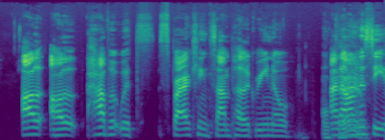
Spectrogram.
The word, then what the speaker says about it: San Pellegrino: San Pellegrino. I'm an 8th Italian, so I should know how to say it. San Pellegrino.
